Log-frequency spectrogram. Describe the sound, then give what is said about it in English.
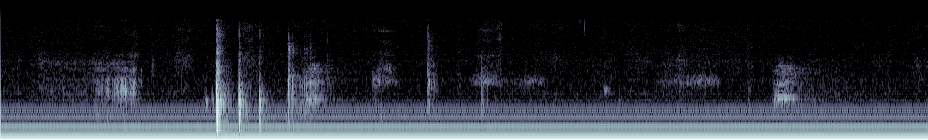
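A dog named Dakota barks outside, a few scattered sharp, muffled barks over a steady low background hum with no one talking. “What is Dakota barking at outside?”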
